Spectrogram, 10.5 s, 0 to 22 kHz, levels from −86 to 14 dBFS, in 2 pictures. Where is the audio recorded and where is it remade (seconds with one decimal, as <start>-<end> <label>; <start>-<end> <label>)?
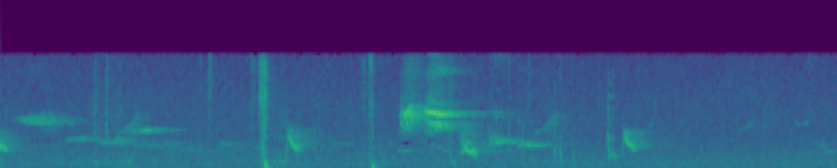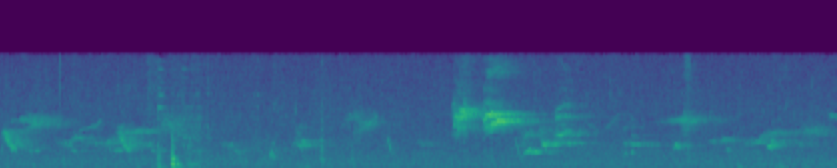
0.0-10.5 recorded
